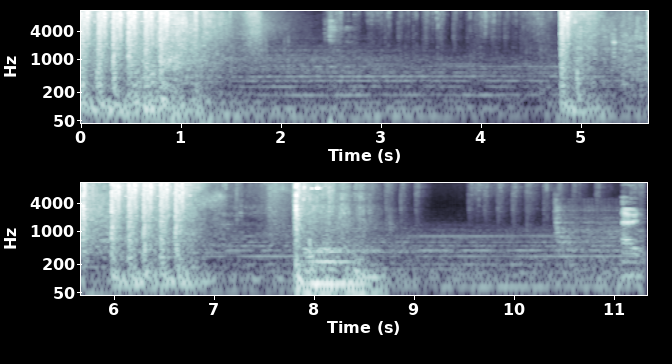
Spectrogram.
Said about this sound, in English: Shoot the Tyranids!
